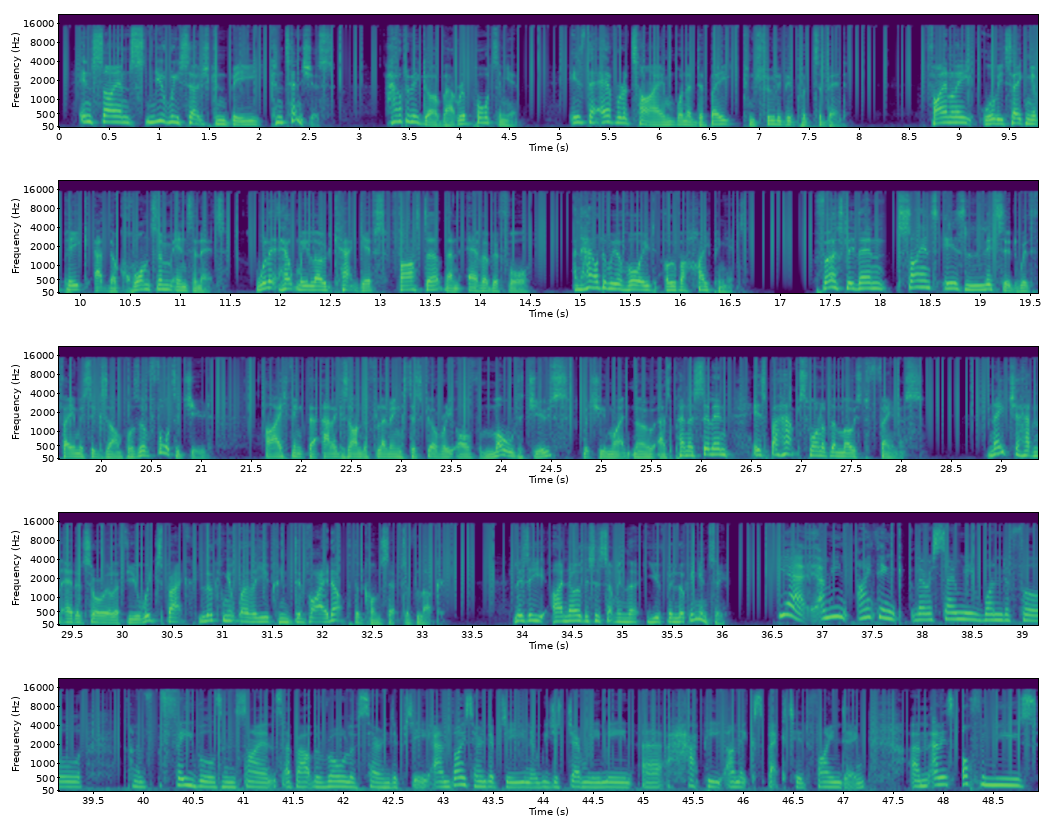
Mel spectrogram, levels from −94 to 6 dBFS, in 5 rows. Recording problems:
crackle, like an old record; noticeable; 10 dB below the speech

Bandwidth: 14.5 kHz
